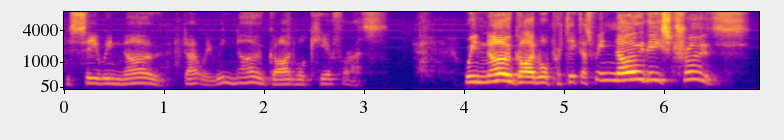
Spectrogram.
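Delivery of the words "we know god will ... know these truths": louder, higher, slowing on these truths; preaching crescendo. Real, not acted. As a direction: proclaim each truth, building. Preacher builds emphatic declaration.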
